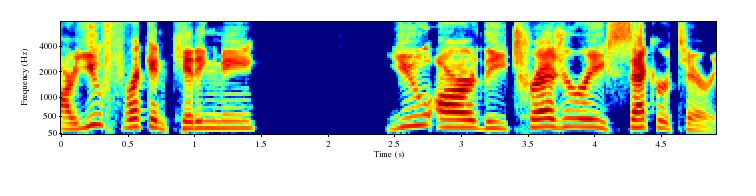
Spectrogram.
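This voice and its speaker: A man shouting loudly in an American accent, animated, with a bright, sharp tone, in a dry, close sound with no echo and a very clean recording against a silent background. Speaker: political commentary show host. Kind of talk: news commentary. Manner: loud, yelling.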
